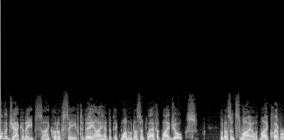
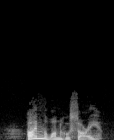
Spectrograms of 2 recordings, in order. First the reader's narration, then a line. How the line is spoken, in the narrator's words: Skowar replied mournfully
